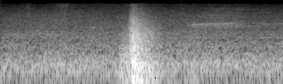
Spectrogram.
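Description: A person flopping backward onto a hotel bed's mattress: one thump about a second in.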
